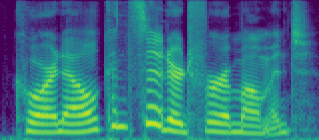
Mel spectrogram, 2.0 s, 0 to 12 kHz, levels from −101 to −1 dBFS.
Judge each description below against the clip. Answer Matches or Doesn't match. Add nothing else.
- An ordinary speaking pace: Matches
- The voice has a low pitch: Doesn't match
